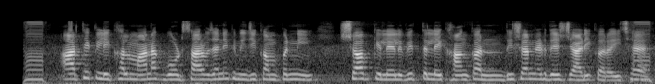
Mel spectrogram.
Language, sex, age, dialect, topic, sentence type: Magahi, male, 25-30, Western, banking, statement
